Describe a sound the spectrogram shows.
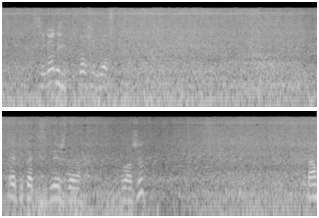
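Wind buffets against the microphone outdoors.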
